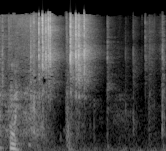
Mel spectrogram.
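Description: Cardboard shipping box wrapped in packing tape being grabbed and shifted by hand: a short burst of scraping and crackling in the first second, fading to faint handling noise.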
